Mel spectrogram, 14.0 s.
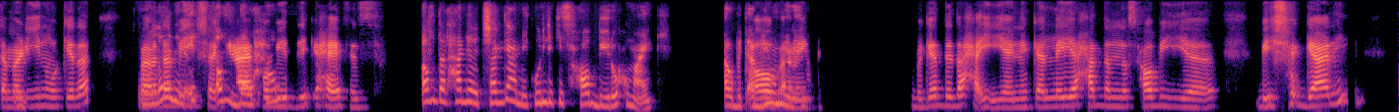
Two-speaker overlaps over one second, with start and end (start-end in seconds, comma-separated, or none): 1.4-2.9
